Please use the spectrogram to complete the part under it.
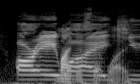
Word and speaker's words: Rayquaza: Okay, so if you, because you guys are on a podcast, you can't I'd spell it Rayquaza, Rayquaza, but it's actually supposed to be Rayquaza. And you know how I can remember now? Because it's like Quasar.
